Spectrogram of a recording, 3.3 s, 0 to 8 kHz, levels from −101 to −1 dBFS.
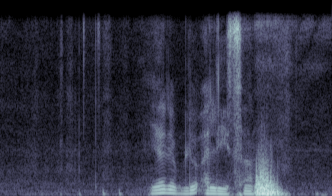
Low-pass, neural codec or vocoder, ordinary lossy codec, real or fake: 7.2 kHz; none; none; real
